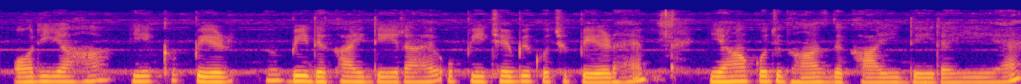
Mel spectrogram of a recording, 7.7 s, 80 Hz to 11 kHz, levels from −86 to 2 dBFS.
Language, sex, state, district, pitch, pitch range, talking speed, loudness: Hindi, female, Jharkhand, Jamtara, 155 Hz, 145-165 Hz, 170 wpm, -17 LUFS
